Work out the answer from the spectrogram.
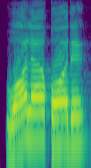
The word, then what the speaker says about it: ولقد: ওয়ালাকদ, ওয়াও জবর ওয়া, লাম জবর লা, ওয়ালা, কফ দাল জবর কদে, ওয়ালাকদে। এই দালটা হচ্ছে কলকলার হরফ, ধাক্কা দিয়ে পড়তে হবে।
